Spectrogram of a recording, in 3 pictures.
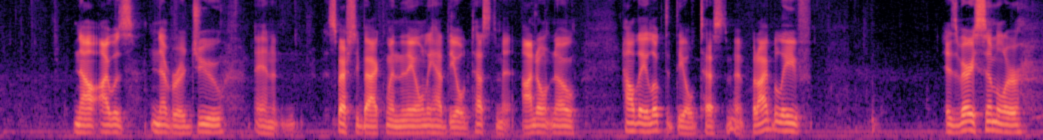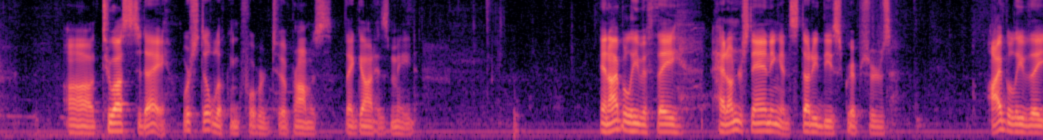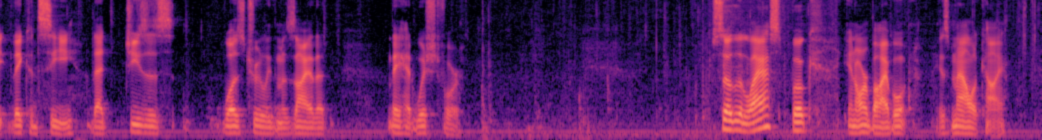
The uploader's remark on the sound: Message preached at Word of Hope on Sunday, December 3, 2023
